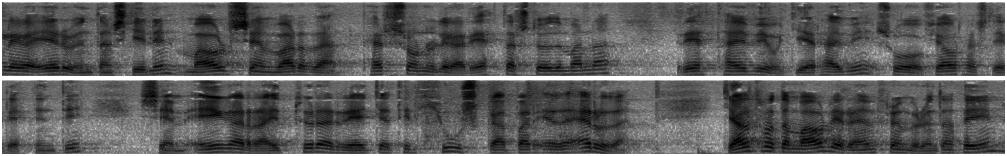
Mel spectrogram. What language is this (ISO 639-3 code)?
isl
